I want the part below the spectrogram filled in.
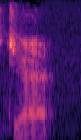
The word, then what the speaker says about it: Jack: Yeah, this is Jack. – You said Jack? – Yes, Pinkerton. – Okay, so J-A-C-K? – Mm-hmm.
